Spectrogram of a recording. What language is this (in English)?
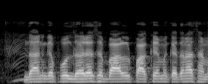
Bhojpuri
